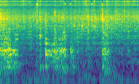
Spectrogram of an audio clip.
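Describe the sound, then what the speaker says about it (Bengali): Chopped tomato sizzles softly in a pan while being stirred, faint scraping strokes recurring over a steady low fry, with no talking. "দিয়ে একটু নাড়াচাড়া করে নেব।"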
